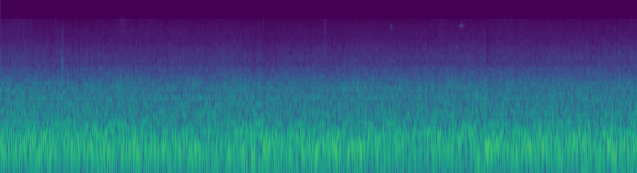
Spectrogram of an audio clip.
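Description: Steady road noise of a car driving at highway speed, heard inside the cabin: tyres and engine running evenly.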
